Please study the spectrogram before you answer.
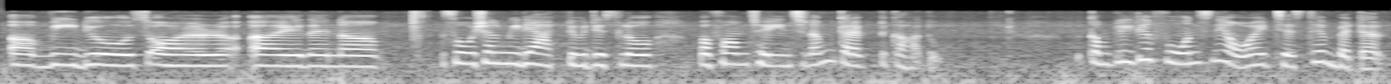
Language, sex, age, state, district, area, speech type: Telugu, female, 18-30, Telangana, Jagtial, rural, spontaneous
